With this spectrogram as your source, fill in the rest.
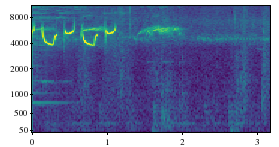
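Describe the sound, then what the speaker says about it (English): Birds in the Alba video game chirp in a quick run of four bright tweets, followed by a softer trailing call over faint ambient background. "There's a bird."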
